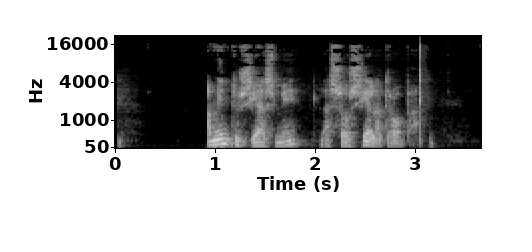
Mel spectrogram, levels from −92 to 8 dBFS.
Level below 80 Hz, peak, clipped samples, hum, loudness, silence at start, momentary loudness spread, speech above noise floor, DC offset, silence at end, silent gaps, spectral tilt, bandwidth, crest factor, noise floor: -54 dBFS; 0 dBFS; under 0.1%; none; -20 LUFS; 0.05 s; 11 LU; 64 dB; under 0.1%; 0.5 s; none; -4 dB/octave; 16.5 kHz; 22 dB; -84 dBFS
